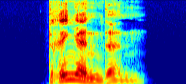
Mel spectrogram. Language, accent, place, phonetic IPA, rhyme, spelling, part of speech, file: German, Germany, Berlin, [ˈdʁɪŋəndn̩], -ɪŋəndn̩, dringenden, adjective, De-dringenden.ogg
- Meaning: inflection of dringend: 1. strong genitive masculine/neuter singular 2. weak/mixed genitive/dative all-gender singular 3. strong/weak/mixed accusative masculine singular 4. strong dative plural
